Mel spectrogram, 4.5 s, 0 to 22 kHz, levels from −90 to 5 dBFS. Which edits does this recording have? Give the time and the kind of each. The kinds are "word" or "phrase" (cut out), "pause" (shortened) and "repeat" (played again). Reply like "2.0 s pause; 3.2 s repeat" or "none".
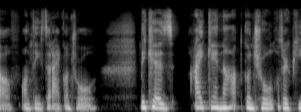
0.9 s word

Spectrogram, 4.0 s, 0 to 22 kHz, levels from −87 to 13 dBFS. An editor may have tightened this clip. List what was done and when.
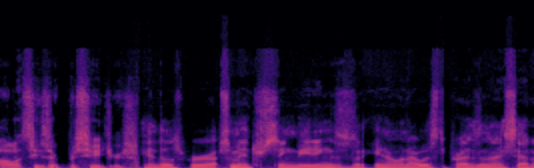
1.6 s word

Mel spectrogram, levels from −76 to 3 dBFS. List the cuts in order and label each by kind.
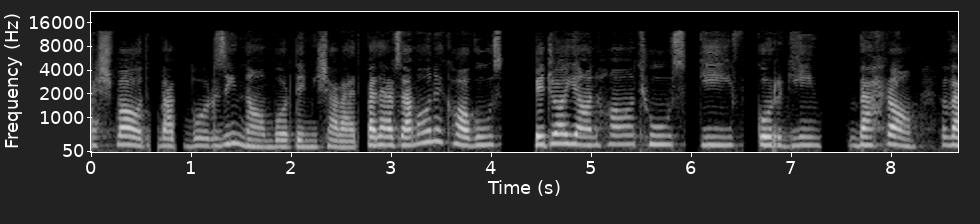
2.7 s pause; 5.4 s word; 6.0 s word; 6.5 s pause

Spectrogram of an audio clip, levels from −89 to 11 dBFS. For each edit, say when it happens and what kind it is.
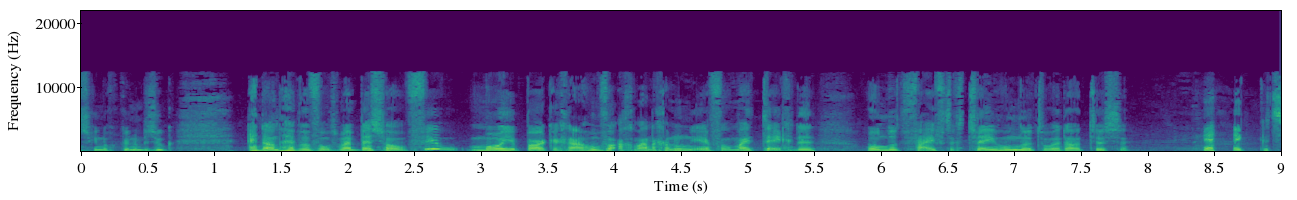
none

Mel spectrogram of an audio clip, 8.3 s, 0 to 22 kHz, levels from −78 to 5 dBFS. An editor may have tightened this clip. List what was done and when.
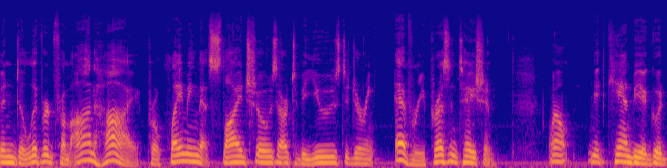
none

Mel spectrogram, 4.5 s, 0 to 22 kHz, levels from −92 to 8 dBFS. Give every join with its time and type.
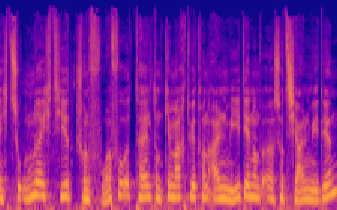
0.9 s word; 2.2 s phrase; 2.6 s word; 3.5 s word

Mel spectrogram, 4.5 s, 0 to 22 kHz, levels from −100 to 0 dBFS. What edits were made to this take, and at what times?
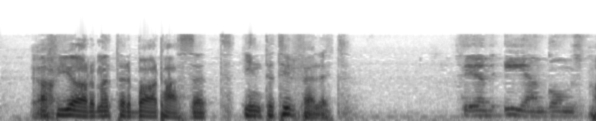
1.2 s word; 3.5 s word

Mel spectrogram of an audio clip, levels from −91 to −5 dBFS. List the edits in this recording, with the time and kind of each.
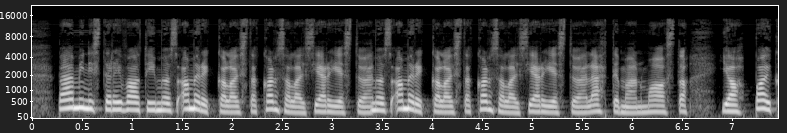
3.4 s repeat

